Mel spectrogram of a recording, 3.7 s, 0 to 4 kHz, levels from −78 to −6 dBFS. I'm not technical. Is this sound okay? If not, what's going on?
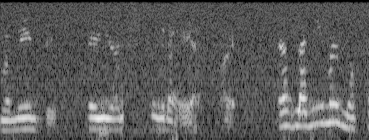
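No. Two things are going on. First, speech suppressed in double talk: the speaker's voice briefly dips at 0.00 to 0.06 s, more noticeably at 1.24 to 1.56 s, and again at 1.74 to 2.01 s and 2.21 to 2.35 s. This likely happens because both people talked at once, and the call's echo canceller, which tries to keep the listener's own voice from bouncing back, couldn't tell the two apart and turned everything down for a moment.

Second, the other side's voice is leaking through for the whole clip, from start to finish. A quieter second voice sits underneath the main speaker. The speaker's device plays the other person through its loudspeaker, and the microphone picks that up again. The echo canceller likely failed to scrub all of it out, so it comes back to you. The call line also limits the sound to an ordinary telephone quality, with nothing above about 4 kHz, which makes it sound a little narrow.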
